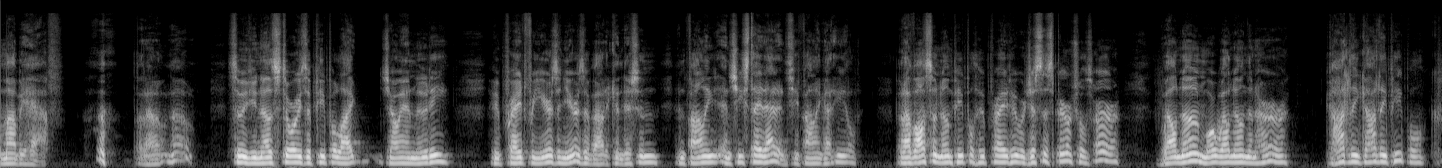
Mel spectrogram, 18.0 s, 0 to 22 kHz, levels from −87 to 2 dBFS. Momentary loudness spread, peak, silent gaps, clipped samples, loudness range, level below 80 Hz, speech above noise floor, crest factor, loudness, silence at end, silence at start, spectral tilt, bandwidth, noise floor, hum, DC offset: 14 LU; -2 dBFS; none; under 0.1%; 3 LU; -60 dBFS; 26 dB; 16 dB; -18 LUFS; 0.05 s; 0 s; -7 dB/octave; 14.5 kHz; -43 dBFS; none; under 0.1%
